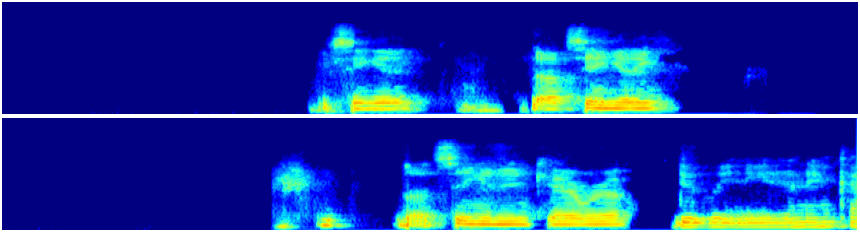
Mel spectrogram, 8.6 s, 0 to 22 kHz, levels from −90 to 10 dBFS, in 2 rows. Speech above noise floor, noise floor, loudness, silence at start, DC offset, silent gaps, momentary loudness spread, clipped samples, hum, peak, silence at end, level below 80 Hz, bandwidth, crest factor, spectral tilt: over 68 dB; under -90 dBFS; -23 LUFS; 1.55 s; under 0.1%; none; 14 LU; under 0.1%; none; -6 dBFS; 0 s; -68 dBFS; 8.8 kHz; 18 dB; -7 dB/octave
